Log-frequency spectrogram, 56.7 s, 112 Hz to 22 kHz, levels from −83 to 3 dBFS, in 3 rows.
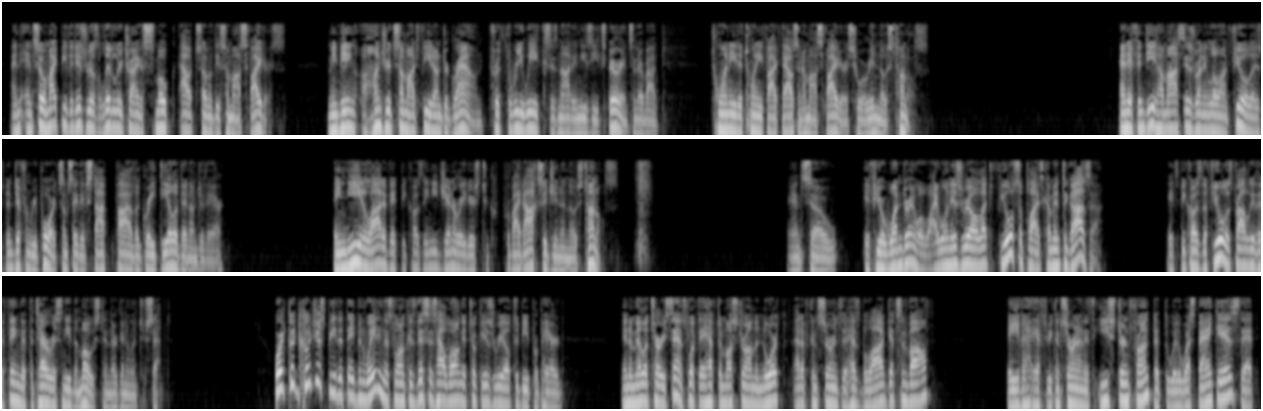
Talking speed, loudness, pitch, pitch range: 195 wpm, -22 LUFS, 135 Hz, 120-150 Hz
